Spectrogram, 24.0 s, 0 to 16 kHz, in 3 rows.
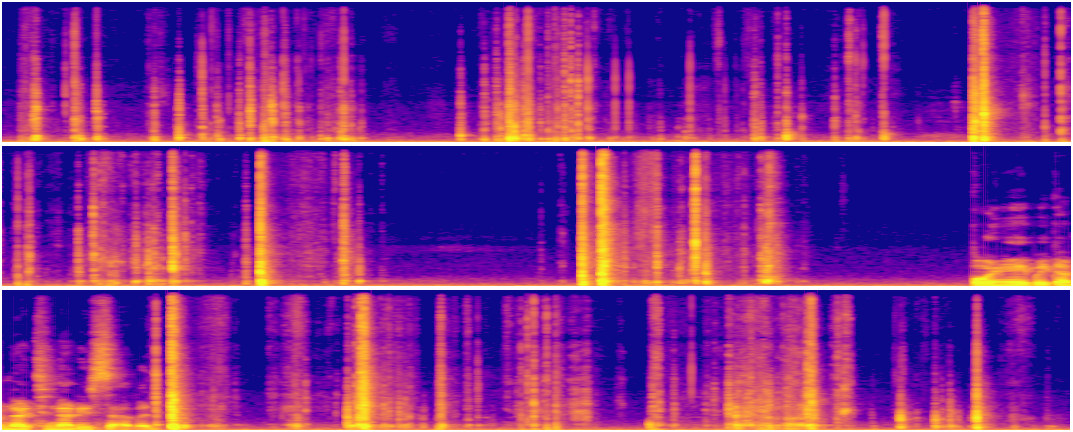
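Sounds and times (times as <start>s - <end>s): plastic case clicks and rustles: 0.1s - 2.8s, 3.4s - 10.8s, 12.1s - 14.0s, 17.2s - 23.7s.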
